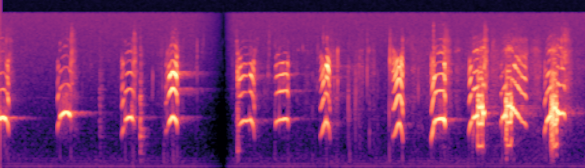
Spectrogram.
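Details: Rapid series of rising, whimpering chirps from a capuchin monkey, about two per second, growing louder and harsher toward the end of the run.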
